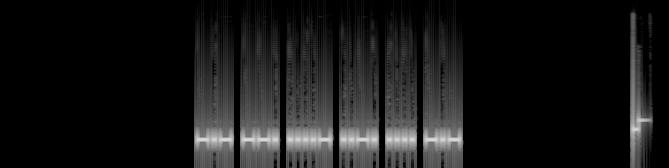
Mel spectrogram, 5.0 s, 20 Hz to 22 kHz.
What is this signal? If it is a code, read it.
Morse code, heard as a keyed tone, about 43 wpm, 700 Hz. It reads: KG4FHK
